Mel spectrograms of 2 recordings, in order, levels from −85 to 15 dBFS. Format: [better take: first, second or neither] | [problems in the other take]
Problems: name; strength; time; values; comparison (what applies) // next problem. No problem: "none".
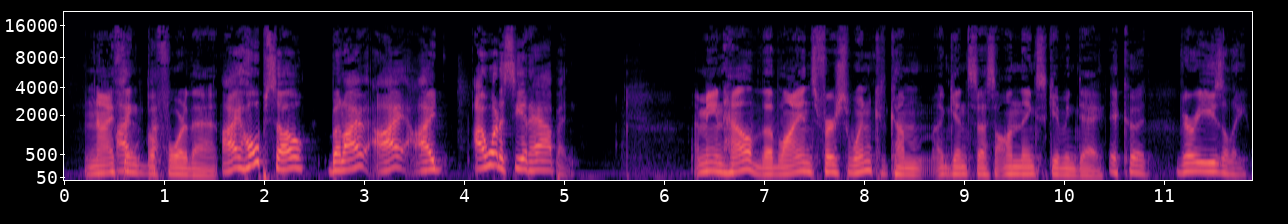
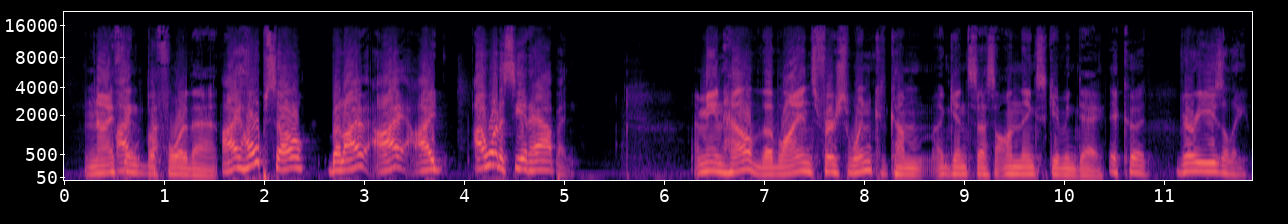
first | distortion; slight; 7% of the sound clipped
